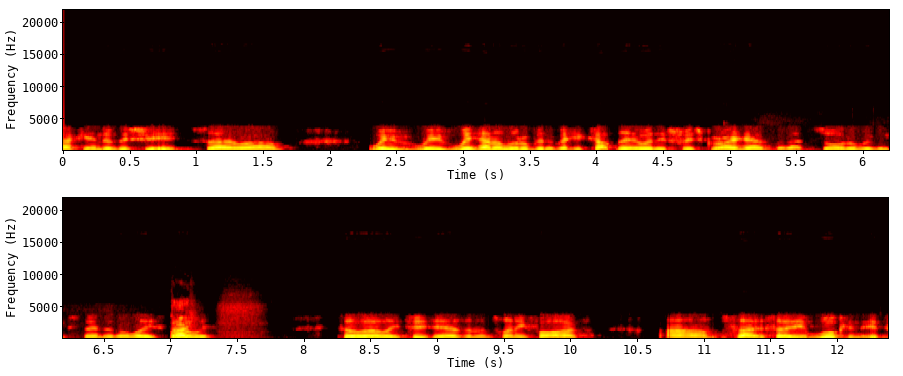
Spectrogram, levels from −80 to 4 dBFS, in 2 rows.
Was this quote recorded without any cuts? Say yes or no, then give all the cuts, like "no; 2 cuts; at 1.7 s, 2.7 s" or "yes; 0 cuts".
no; 1 cut; at 7.0 s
